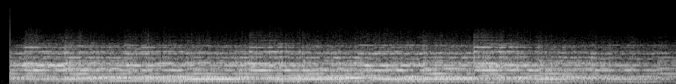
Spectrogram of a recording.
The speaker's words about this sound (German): Gründonnerstag erklangen zum letzten Mal die Kirchenglocken, die für drei Tage nach Rom flogen, um sich von dort neue Kraft und neuen Segen zu holen.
